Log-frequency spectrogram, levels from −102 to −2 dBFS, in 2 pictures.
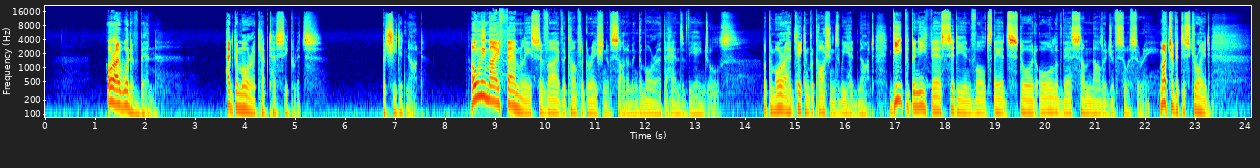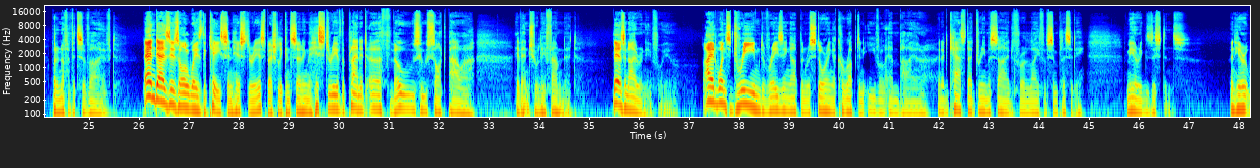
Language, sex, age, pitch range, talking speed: English, male, 40-59, 90-120 Hz, 150 wpm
